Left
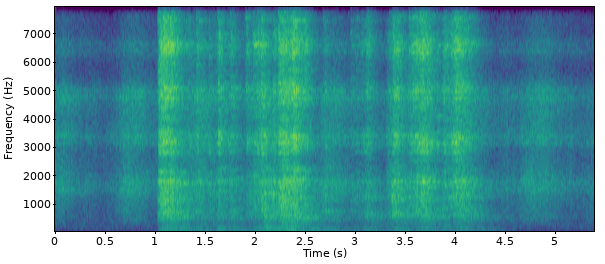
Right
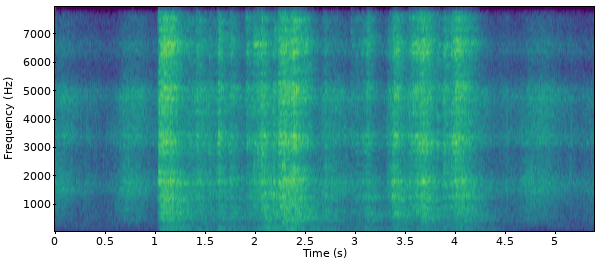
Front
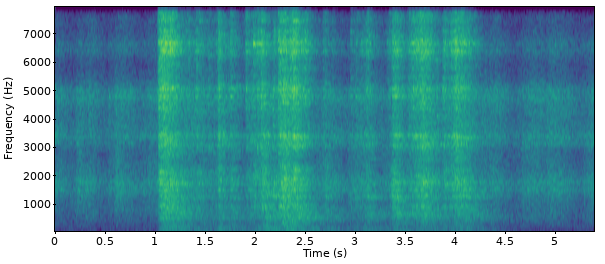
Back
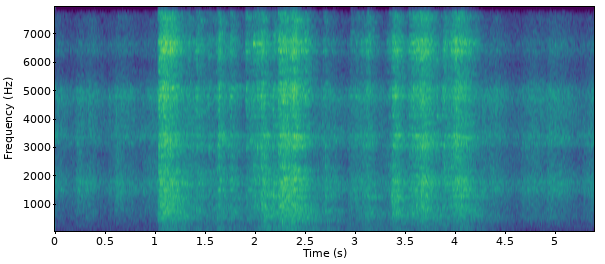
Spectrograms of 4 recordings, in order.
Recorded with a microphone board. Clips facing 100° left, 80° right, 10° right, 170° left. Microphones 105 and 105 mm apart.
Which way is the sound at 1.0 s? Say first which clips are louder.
Even, back 1 dB; 150° left.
